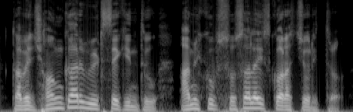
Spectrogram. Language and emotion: Bengali, neutral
